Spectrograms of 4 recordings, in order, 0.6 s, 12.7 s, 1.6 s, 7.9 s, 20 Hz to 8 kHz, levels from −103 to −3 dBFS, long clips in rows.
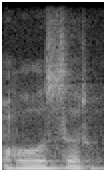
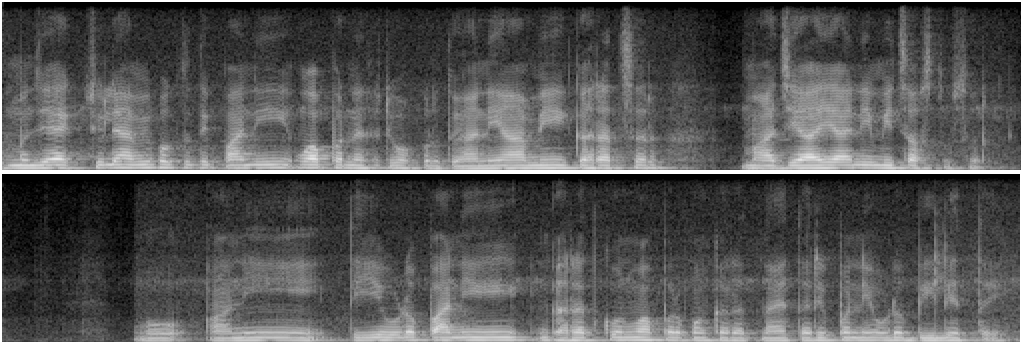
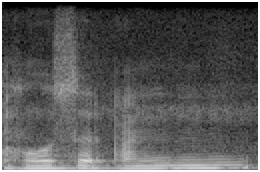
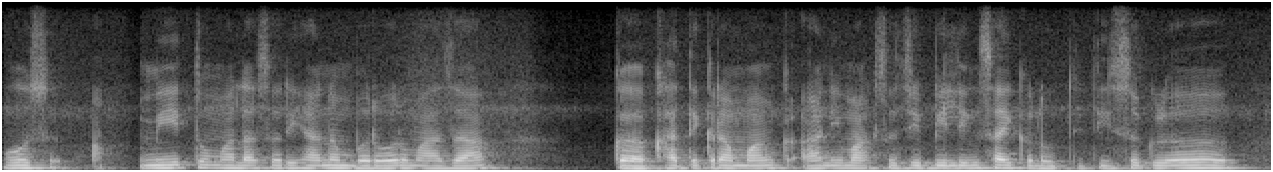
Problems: none marked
